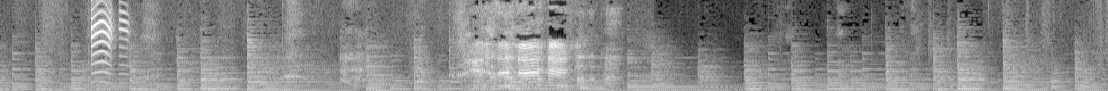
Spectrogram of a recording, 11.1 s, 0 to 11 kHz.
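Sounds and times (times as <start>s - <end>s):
high-pitched cry: 0.9s - 1.4s.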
